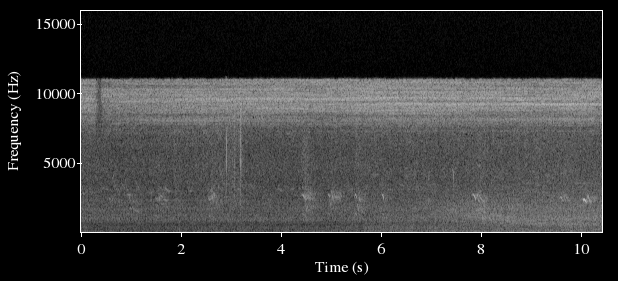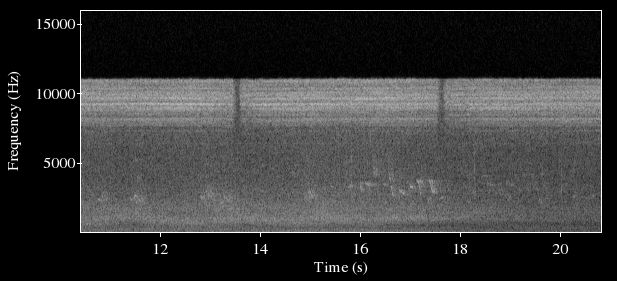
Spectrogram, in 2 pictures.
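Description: Birds chirping over a steady high drone of insects, with a broad rushing noise that swells in the middle and fades away again.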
